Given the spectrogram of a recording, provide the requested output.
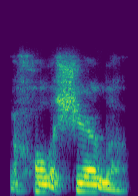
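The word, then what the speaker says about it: וְכֹל אֲשֶׁר לוֹ: So this word would be pronounced v'chol asher lo.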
